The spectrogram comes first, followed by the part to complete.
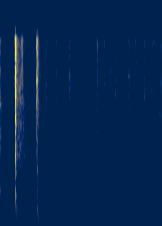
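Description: Typing on a computer keyboard: two louder key strikes about a quarter and half a second in, then a run of light, quick keystrokes.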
